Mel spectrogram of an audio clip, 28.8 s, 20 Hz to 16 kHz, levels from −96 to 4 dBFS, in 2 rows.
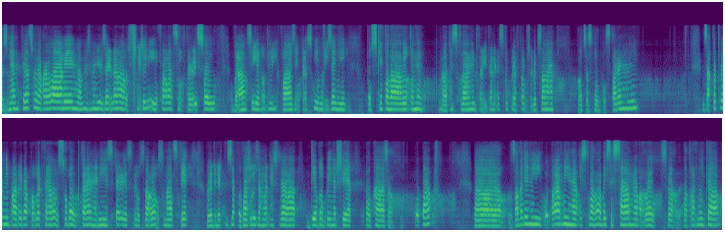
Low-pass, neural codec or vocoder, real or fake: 7.2 kHz; codec, 16 kHz, 0.5 kbps, FreqCodec, smaller model; fake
